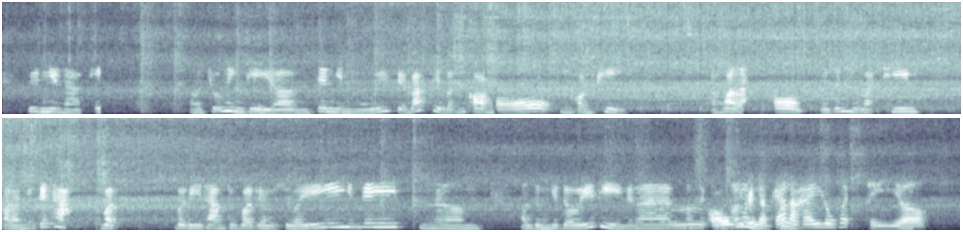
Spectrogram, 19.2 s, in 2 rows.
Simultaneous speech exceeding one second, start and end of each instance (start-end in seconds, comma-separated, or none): 16.3-17.6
